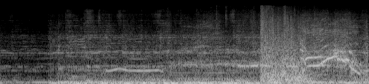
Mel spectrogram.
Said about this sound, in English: As Finn's vehicle emerges from the alley, it slams into someone and knocks them over the car.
